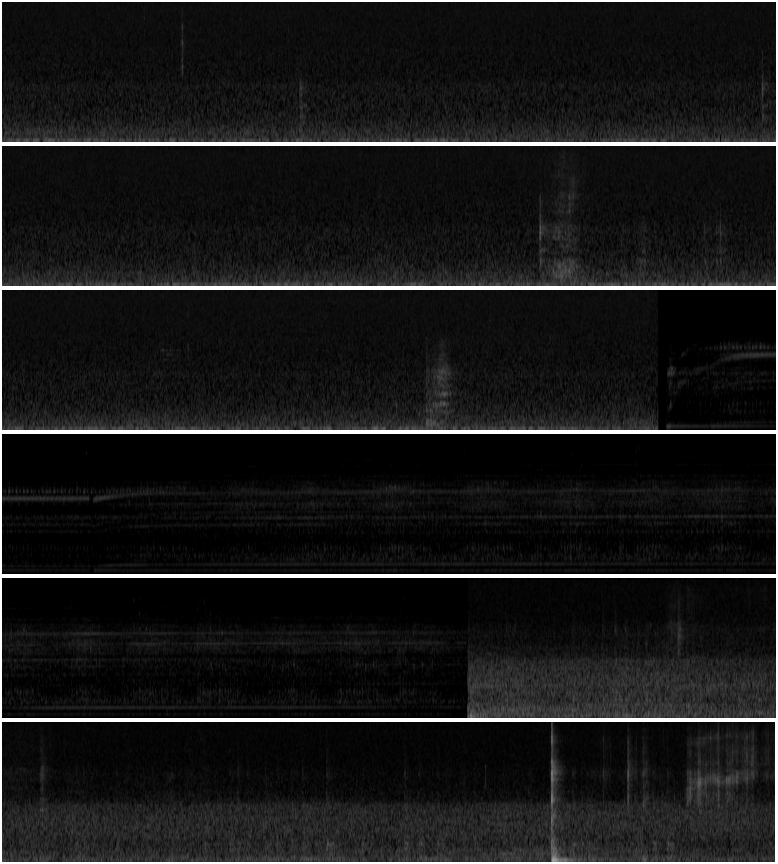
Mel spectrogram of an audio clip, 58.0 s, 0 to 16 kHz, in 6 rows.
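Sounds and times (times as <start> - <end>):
electric hand mixer whine: 27.6 - 31.4.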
